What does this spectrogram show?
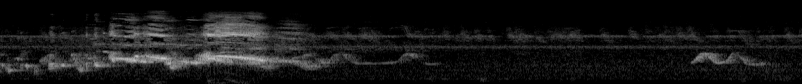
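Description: Backyard birds calling: wavering whistled notes, with a loud, harsh squawking call from about one to three seconds in, and a short whistled phrase near the end.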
